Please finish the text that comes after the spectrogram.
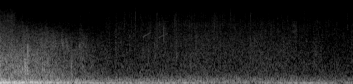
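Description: A Confringo fire spell in the Hogwarts Legacy game bursts with a deep booming explosion at the start, then a rumbling tail that fades slowly over a few seconds.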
